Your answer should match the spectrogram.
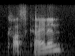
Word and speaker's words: Koskinen: And then you got Mike Smith and Koskinen. Is that how you say it? – Yeah.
